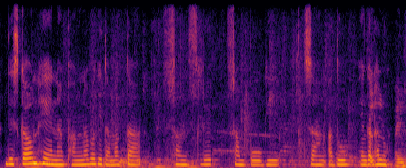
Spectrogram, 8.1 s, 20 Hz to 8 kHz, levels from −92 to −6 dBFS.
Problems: background conversations at intervals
